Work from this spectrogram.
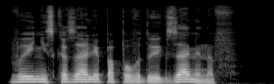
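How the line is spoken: Quiet. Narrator (Russian): тихо заговорила

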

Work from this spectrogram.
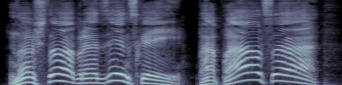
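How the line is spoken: Gloating loud shout. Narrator (Russian): Злорадствуя громко прокричал Маклак

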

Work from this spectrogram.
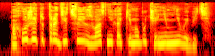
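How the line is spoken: Sigh. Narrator (Russian): вздохнул учитель

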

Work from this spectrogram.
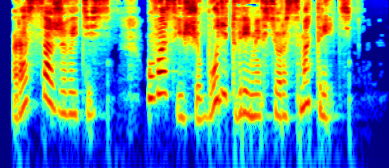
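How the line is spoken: Plain. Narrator (Russian): наконец сказала она

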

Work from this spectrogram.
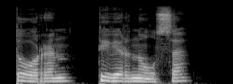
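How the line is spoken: Soft, smiling, matter-of-fact. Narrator (Russian): констатировал Ронан, мягко улыбаясь

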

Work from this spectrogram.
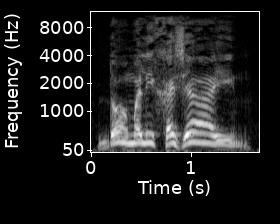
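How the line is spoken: Loud shout. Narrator (Russian): кто-то громко прокричал

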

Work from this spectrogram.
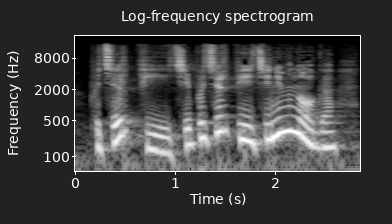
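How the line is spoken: Gentle. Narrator (Russian): говорил им ласково Белопух

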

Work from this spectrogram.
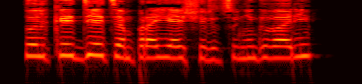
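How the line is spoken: Laughing. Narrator (Russian): сказала, смеясь

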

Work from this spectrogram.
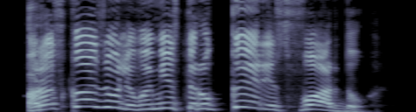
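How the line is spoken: Shout. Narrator (Russian): крикнул Дональд

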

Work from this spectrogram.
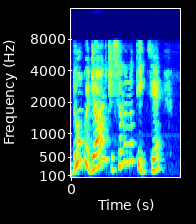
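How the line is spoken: Exclaimed. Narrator (Italian): esclamò

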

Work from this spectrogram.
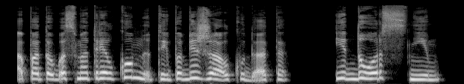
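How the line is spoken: Sobbing. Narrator (Russian): Она снова всхлипнула

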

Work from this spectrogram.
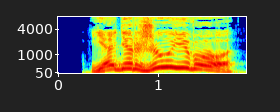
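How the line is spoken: Shouted. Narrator (Russian): крикнул Брахман

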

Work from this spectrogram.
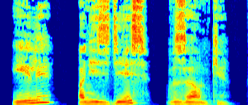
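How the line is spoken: Calm remark. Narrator (Russian): спокойно заметил Ингар

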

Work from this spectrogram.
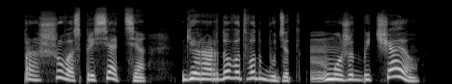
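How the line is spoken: Slight stammer. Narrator (Russian): бедняжка начала слегка заикаться

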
